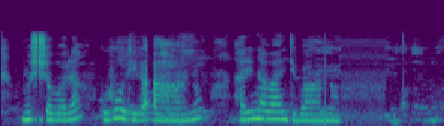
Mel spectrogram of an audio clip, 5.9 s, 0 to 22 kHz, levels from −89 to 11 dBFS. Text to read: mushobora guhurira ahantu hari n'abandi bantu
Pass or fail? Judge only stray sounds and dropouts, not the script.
pass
